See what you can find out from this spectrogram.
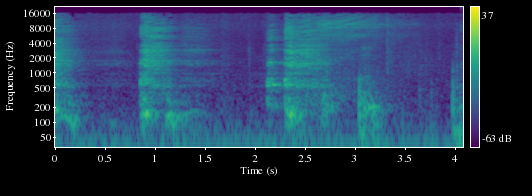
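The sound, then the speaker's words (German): A man coughing on request during a doctor's examination, a few harsh coughs separated by quieter breathing pauses. “Tiefer atmen. So, ja. Husten.”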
